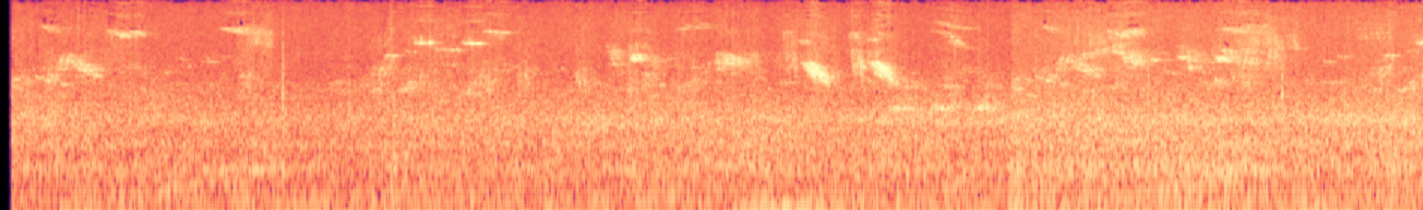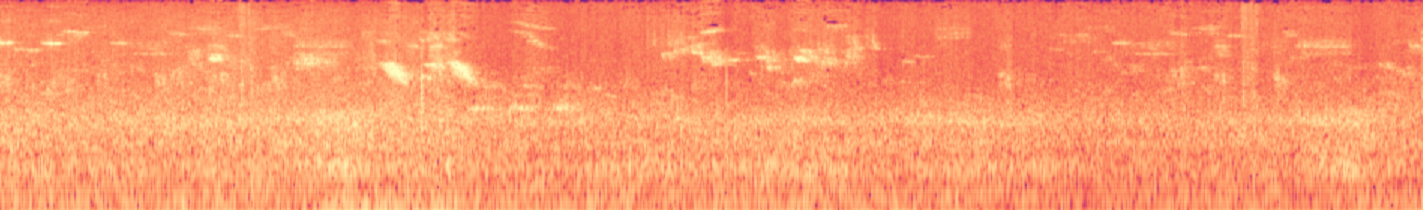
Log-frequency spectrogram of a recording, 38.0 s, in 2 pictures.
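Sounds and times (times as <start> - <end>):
outdoor background hiss: 0.2 - 37.9
small birds chirping: 0.2 - 37.9.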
